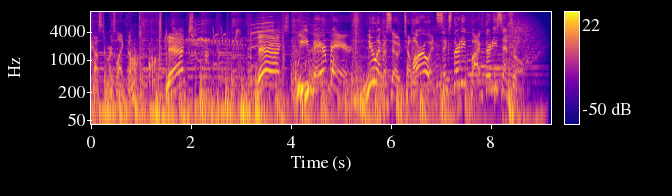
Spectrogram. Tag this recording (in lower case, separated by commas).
music, speech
